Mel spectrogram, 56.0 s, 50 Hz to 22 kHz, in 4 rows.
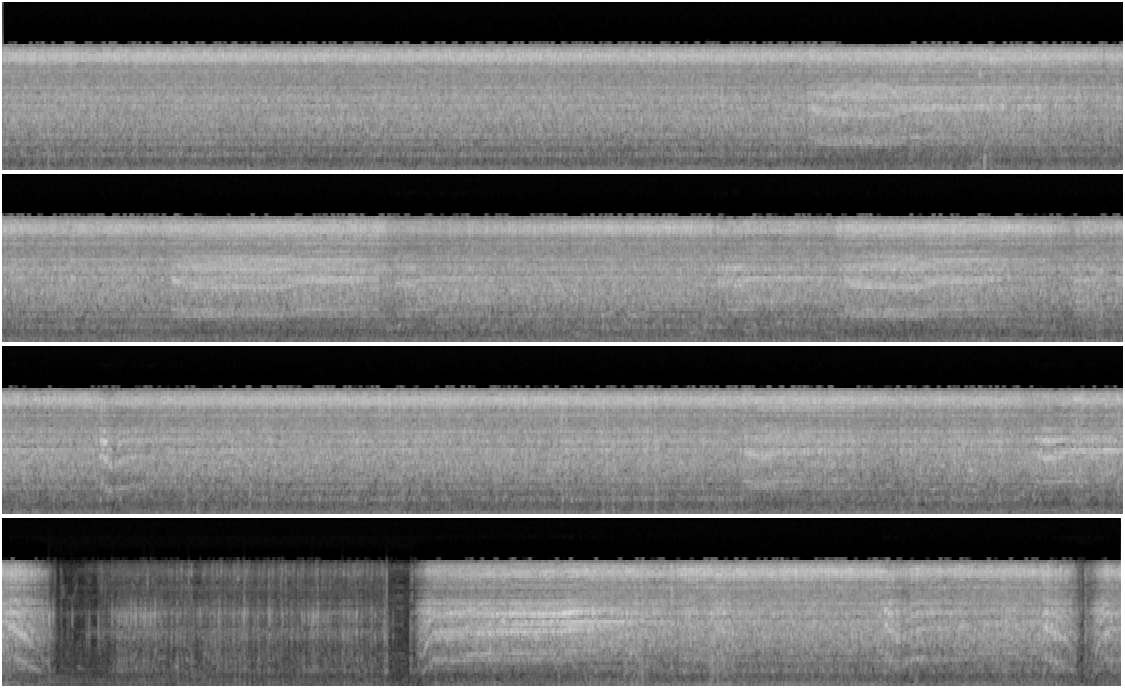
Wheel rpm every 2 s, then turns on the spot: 230, 230, 230, 230, 230, 220, 230, 230, 220, 230, 230, 230, 220, 230, 210, 230, 230, 230, 230, 230, 230, 50, 20, 50, 210, 230, 220, 130.
42-46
